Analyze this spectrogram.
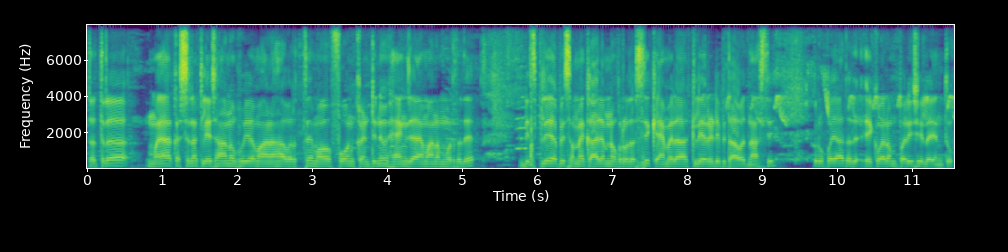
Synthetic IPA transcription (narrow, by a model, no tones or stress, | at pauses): t̪ɐt̪ɾɐ | mɐjaːkɐʃɐnɐkleːʃaːɐnubʱujɐmaːɳɐɦɐʋɐɾt̪ɐt̪emɐʋɐfʰoːnkɐɳʈinjuɦɛːŋɡd͡ʒaːjɐmaːnɐmʋɐɾt̪ɐd̪e | ɖispleːɐp̬isɐmɐjɐkaːɾjɐmnɐkɐɾoːd̪ɐst̪ikaːmeɾaːklijɐɾiʈ̬ipit̪aːʋɐd̪naːst̪ikɾupɐjaːt̪ɐd̪eːkʋaːɾɐmpɐɾiʃ̬iːlɐjent̪u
